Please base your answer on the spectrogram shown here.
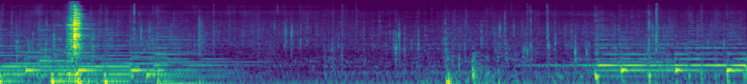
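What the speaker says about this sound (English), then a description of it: "So we're going to allow it to fry." Bread sizzles steadily in a frying pan, with a loud metallic clink at the start and a few lighter utensil knocks and scrapes throughout, no one speaking.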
